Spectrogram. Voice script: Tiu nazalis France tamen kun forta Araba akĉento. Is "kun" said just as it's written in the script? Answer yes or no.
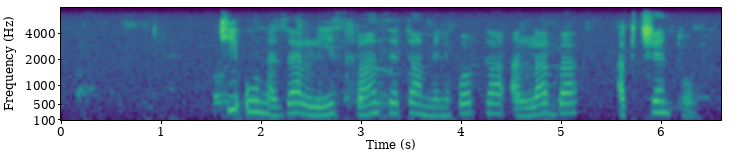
no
